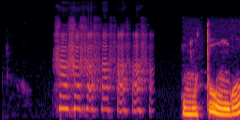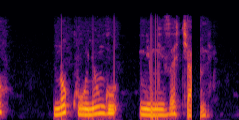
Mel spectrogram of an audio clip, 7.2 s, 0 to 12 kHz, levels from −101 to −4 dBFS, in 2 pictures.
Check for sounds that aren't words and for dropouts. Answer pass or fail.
fail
